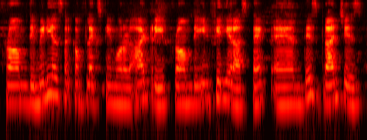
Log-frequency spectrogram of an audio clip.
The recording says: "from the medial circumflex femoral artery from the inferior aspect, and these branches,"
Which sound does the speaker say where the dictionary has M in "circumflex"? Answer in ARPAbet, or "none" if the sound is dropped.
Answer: M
